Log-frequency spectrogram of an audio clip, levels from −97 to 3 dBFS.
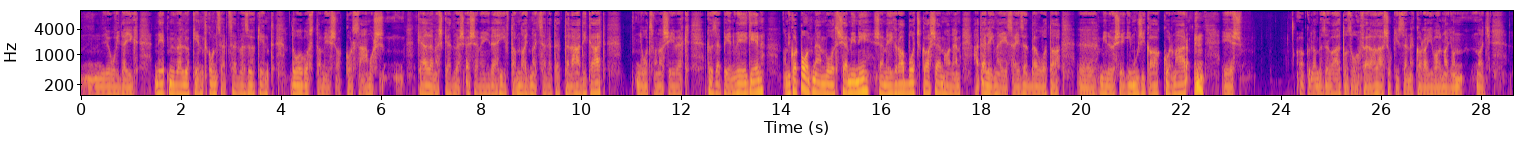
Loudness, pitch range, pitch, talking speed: -24 LUFS, 90-105 Hz, 95 Hz, 105 wpm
